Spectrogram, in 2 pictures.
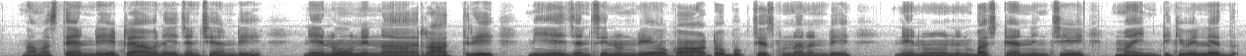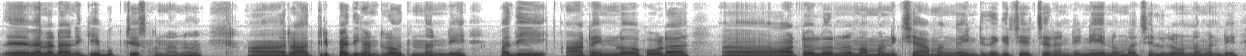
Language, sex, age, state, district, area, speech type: Telugu, male, 30-45, Andhra Pradesh, Krishna, urban, spontaneous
